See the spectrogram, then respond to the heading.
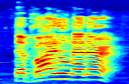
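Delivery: shouting. Repeating an answer to someone who says they can't hear, yelling. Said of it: "You don't need to yell".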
